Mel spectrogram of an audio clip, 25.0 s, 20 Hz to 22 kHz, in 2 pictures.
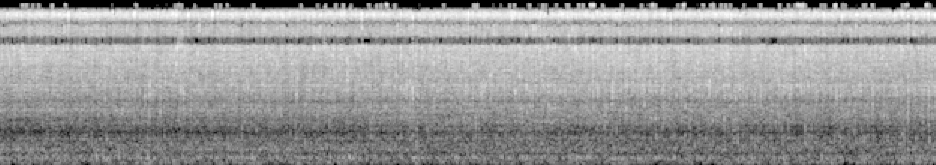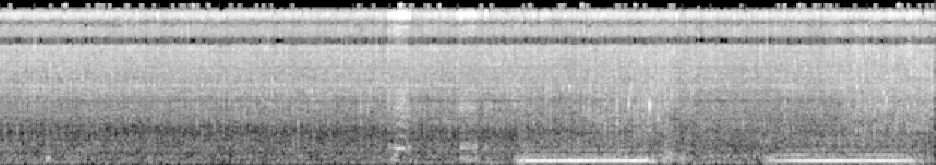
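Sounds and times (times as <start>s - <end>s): washing machine churning: 17.6s - 24.9s.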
